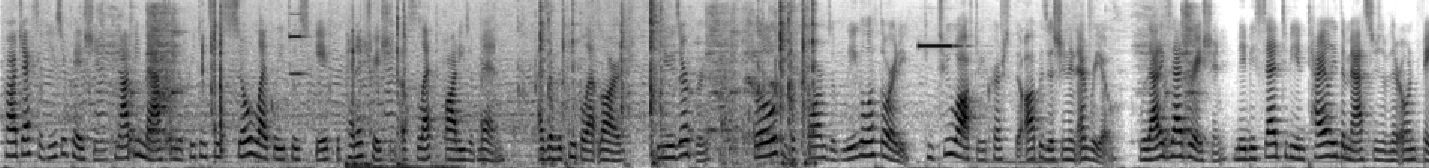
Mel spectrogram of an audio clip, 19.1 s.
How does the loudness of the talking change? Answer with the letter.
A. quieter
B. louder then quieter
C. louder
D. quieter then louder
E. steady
E.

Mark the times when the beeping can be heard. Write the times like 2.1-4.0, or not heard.
3.1-4.3, 12.2-14.1.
